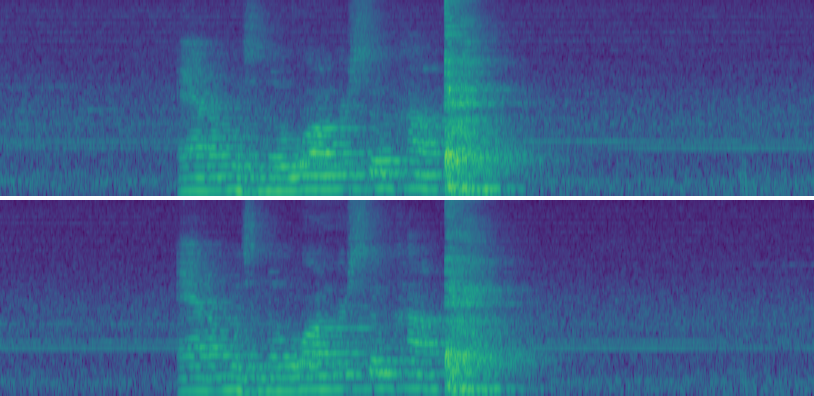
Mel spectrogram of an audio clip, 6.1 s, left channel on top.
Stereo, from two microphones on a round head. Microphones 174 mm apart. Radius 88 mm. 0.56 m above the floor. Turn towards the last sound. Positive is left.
turn(degrees=55)  # may be behind; listen again after turning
